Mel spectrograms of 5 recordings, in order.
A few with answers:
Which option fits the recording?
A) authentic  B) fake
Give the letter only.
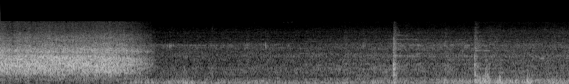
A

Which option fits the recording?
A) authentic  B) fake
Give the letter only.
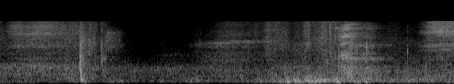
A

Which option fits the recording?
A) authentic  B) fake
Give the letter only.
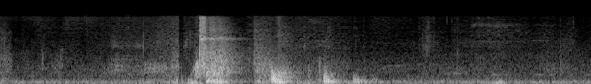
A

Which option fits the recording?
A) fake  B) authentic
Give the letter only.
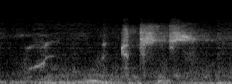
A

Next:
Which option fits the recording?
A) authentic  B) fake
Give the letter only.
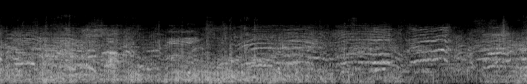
B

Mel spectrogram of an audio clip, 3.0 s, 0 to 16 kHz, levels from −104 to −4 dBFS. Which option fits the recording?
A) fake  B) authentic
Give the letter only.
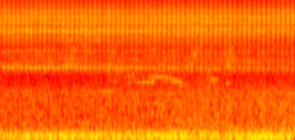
B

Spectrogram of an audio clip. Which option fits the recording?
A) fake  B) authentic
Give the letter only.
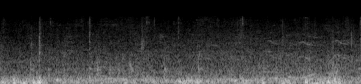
B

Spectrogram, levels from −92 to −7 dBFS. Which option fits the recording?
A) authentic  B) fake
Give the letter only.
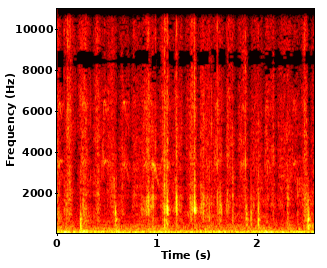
A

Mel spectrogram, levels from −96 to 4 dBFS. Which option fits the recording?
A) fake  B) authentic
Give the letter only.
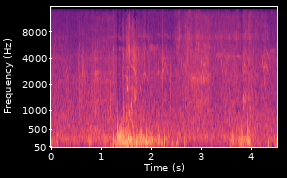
B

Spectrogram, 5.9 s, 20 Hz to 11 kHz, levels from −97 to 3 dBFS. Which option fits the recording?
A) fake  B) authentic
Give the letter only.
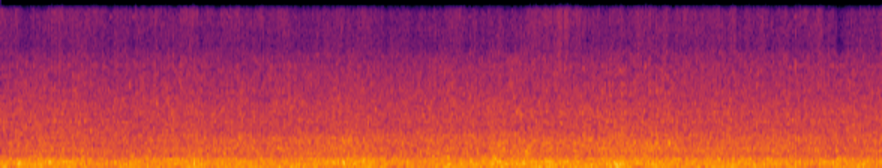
A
